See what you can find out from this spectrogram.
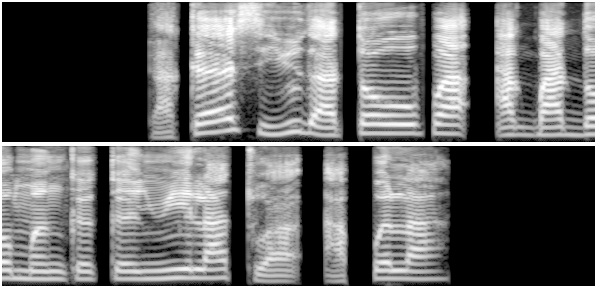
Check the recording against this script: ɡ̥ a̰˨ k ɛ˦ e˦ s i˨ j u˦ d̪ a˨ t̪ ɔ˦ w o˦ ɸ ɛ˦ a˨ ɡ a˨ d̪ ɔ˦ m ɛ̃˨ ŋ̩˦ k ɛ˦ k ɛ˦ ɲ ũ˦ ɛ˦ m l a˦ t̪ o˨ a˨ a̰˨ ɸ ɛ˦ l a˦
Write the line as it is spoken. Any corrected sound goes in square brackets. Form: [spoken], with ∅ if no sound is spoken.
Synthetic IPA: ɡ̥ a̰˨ k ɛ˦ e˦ s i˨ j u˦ d̪ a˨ t̪ ɔ˦ w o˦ ɸ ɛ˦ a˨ [ɡ͡b] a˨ d̪ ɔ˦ m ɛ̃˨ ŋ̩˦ k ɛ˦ k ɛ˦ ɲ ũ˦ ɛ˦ [∅] l a˦ t̪ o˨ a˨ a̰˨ ɸ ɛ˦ l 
